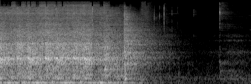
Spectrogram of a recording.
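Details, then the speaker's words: 2009 Yamaha Grizzly 550 EFI ATV: the engine churns and pops over briefly, then dies with a sharp backfire; cranks but won't run, and the owner suspects the fuel pump, a broken wire or a fuse. "So key on. I can hear it pop over. You hear it backfire there for a sec?"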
